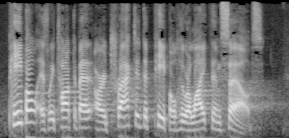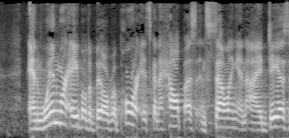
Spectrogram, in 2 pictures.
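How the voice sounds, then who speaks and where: Animated and lively in intonation, a man speaks at a high pitch. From US South. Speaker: corporate trainer. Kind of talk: workshop presentation. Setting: room with live audience. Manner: fast.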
